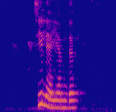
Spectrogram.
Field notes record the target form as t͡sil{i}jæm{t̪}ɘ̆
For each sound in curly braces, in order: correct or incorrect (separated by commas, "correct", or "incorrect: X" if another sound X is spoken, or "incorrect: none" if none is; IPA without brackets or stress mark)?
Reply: incorrect: æ, incorrect: d̪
